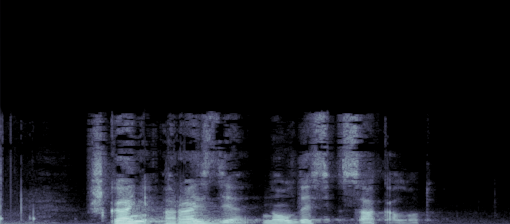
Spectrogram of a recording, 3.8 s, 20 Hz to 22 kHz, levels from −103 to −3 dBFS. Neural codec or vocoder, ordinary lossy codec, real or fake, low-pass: none; AAC, 48 kbps; real; 10.8 kHz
